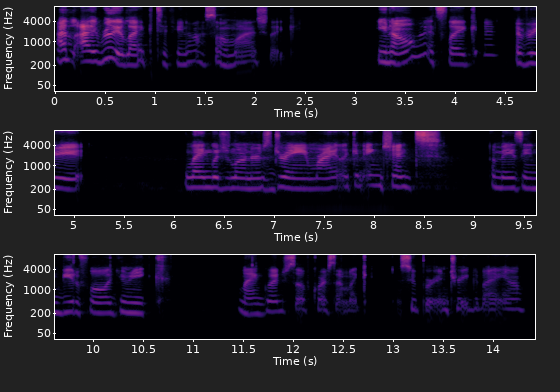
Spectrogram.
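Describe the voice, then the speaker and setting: A woman's voice: on the high side, fairly even intonation, moderate pace, vocal fry. A young woman chatting casually on a live stream, giggling and sounding out words as she learns them. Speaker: vlogger and language learner.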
